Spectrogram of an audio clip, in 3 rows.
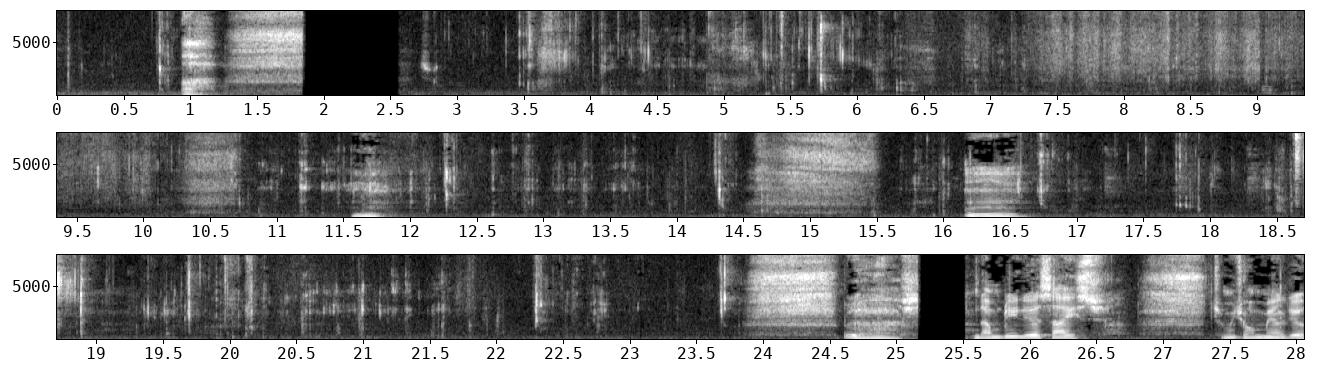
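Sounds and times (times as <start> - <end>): man groaning: 0.9 - 1.3, 16.2 - 16.6, 24.6 - 25.2
man chewing with wet mouth clicks: 2.7 - 7.0, 10.7 - 14.6, 15.5 - 23.8.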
